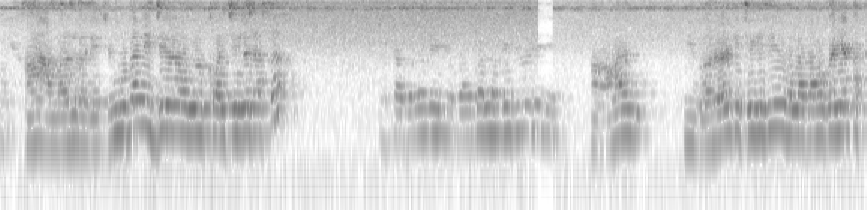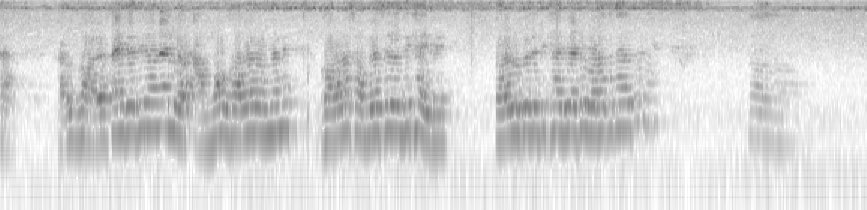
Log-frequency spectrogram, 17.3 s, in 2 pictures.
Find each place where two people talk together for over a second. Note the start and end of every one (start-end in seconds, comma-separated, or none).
none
